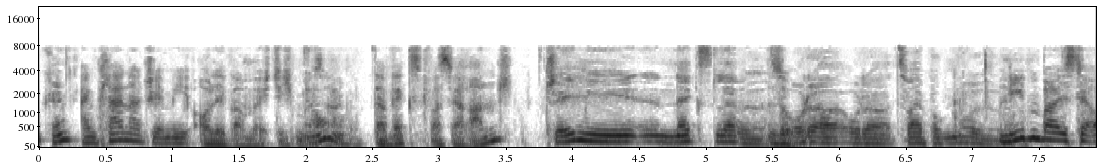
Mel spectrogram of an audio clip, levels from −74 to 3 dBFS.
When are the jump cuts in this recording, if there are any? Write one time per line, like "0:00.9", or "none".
none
